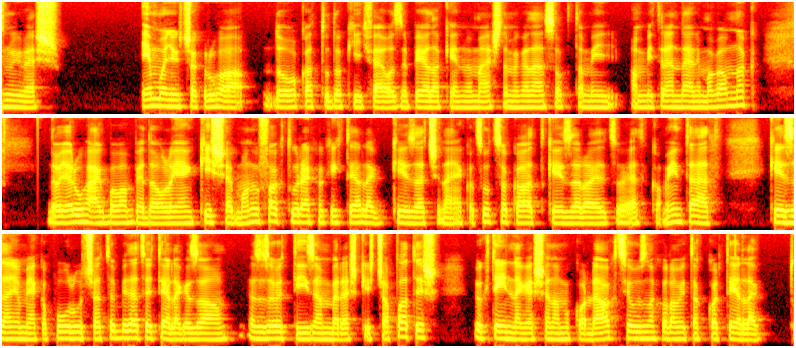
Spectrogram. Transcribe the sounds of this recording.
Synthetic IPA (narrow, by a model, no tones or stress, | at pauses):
myːvɛʃ | eːmːo̞ɲɟukt͡ʃɒkruɦɒd̪o̞lɡo̞kɒt̪ːud̪o̞kiːcfɛlho̞znipeːld̪ɒkeːnt̪mɛmaːʃnɛmiɡɒzaːnso̞kt̪ɒmiːɟɒ̰mit̪rɛnd̪ɛlnimɒɡɒmnɒk | d̪ɛho̞ɟɒɾuɦaːɡbɒvɒmpeːld̪aːulijɛŋkiʃːɛbmɒnufɒkt̪uːɾaːkɒkikt̪eːlːɛɡkeːzːɛlt͡ʃinaːja̰ːkɒt̪sut̪so̞kɒt̪keːzːɛlrɒjizo̰ːja̰ːt̪kɒ̰mʔint̪aːt̪ | keːzːɛlɲo̞mjaːkɒpoːloːt̪ʃɒt̪øbːid̪ɛɦːt̪ho̞c̚t̪eːlːɛɡɛzɒɛzɒzø̞t̪ːiːzɛmbɛɾɛʃkiʃt͡ʃɒpɒt̪eːʃ | øːkt̪eːɲlɛɡɛʃɛnɒmiko̞rlɛɒkt̪sijoːznɒkʋɒlɒmit̪ɒkːo̞rt̪eːlːɛɡ | t̪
